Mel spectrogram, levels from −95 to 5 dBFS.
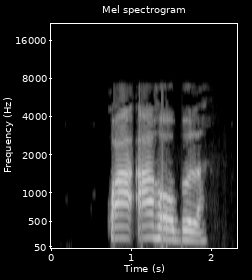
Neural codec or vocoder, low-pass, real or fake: none; 7.2 kHz; real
